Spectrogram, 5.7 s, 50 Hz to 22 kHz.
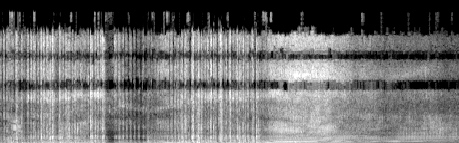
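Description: A Honda S2000 drag race car roars close by at a drag racing event, then climbs sharply in pitch as it accelerates hard, a loud continuous rising whine fading slightly at the end.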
